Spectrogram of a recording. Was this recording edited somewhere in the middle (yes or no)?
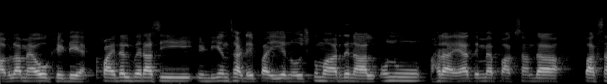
yes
